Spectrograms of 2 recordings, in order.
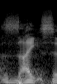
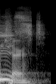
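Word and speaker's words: Züst: You're not pronouncing Zeus. It's not Zeiss, is it? Because that's... – No, it's just a U with the umlaut. – Okay. – Zust.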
